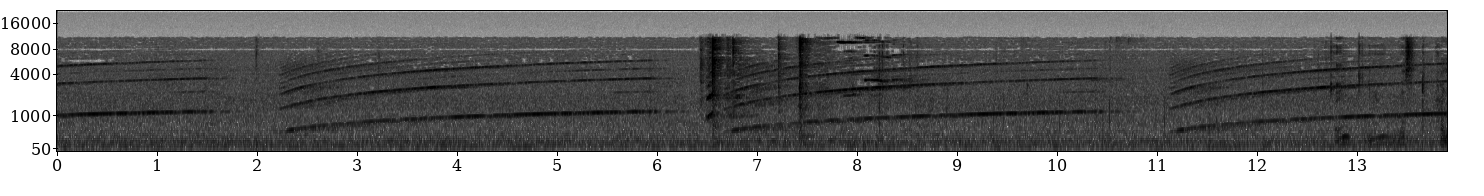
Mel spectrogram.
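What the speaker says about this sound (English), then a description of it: "please turn off that alarm since that's your job" A rising, repeating electronic alarm wail in the video game Life Is Strange, cycling upward in pitch roughly every two to three seconds, loud and steady over a low background hum, with a brief thump midway and no talk.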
